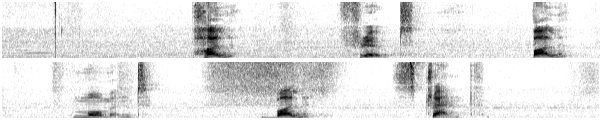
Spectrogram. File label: hindi asp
